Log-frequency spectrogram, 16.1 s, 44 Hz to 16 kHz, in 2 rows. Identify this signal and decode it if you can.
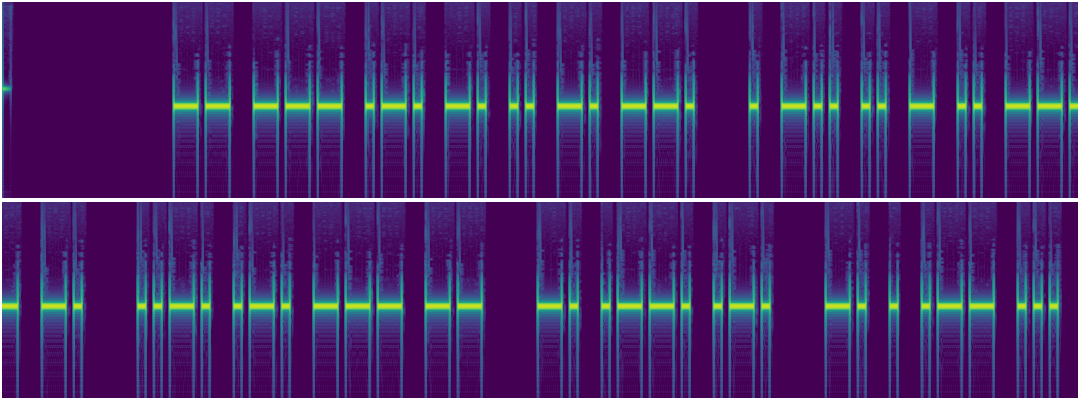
Morse code, heard as a keyed tone, about 20 wpm, 700 Hz. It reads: MORNING EDITION FROM NPR NEWS
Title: Sets of 5 Words Encore 20wpm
